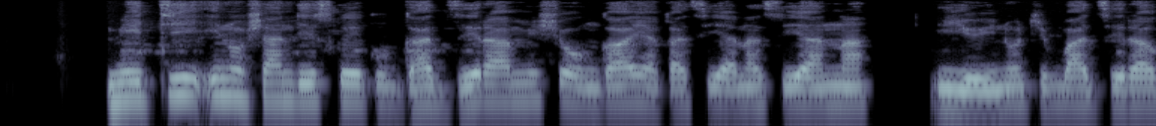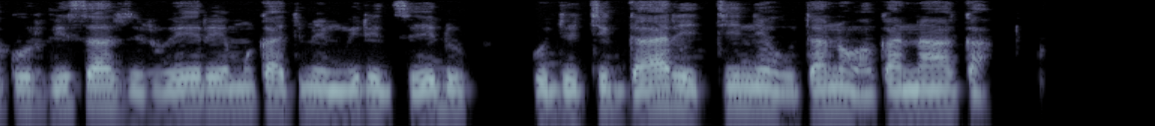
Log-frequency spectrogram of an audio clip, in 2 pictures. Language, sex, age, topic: Ndau, male, 18-24, health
